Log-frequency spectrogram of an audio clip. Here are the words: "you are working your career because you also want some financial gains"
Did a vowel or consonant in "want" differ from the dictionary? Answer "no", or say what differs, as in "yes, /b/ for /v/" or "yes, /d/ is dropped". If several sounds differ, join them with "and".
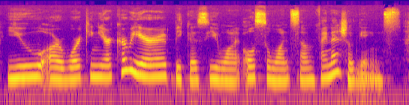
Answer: no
